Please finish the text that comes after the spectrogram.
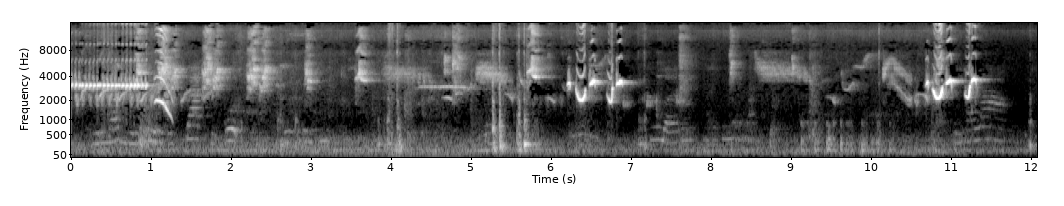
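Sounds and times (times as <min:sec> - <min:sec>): bird singing whistles and chirps: 0:00.0 - 0:01.4, 0:04.1 - 0:05.2, 0:05.8 - 0:07.0, 0:10.3 - 0:11.4.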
